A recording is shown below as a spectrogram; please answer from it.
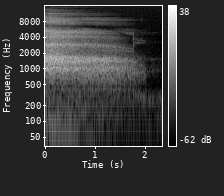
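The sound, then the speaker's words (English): A group exhales together through open mouths during a guided breathing exercise: one long, breathy whoosh that starts strong and gradually fades out over about two seconds. “we'll take a big breath together. Inhale. Open the mouth. Exhale.”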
